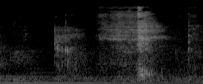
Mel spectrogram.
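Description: Paper and plastic food packets rustling and crinkling as they are handled, in a couple of short bursts.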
